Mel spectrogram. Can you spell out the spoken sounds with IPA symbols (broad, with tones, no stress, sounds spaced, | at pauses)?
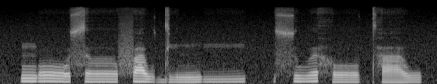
ŋ oː˥˨ s ɤː˧ f a˥˨ w d i˩ n ŋ iː˧˥ | s u˧˥ ə̯ h oː˩ t̪ʰ a˩˧ w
